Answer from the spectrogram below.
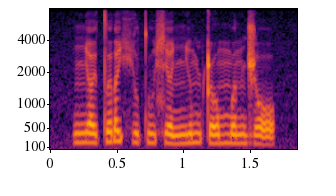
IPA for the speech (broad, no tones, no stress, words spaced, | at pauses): ɲaɪ̯təɾaçœ tʷɤɕaɲim ʈɤ mənd͡ʒɔ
